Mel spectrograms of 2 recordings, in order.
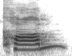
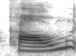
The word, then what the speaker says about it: calm: b is silent okay com it's not calm it's com l same with l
